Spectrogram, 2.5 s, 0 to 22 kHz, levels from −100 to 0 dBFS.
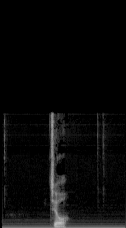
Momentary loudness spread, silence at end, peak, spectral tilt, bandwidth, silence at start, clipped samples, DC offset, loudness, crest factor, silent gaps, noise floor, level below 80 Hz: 27 LU; 0 s; -16 dBFS; -3.5 dB/octave; 11.5 kHz; 0.05 s; under 0.1%; under 0.1%; -33 LUFS; 22 dB; none; -55 dBFS; -54 dBFS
